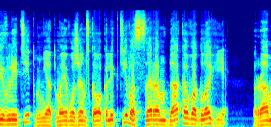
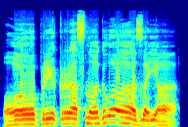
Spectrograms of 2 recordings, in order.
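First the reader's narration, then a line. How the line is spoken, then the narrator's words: Roar. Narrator (Russian): взревел Рамус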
